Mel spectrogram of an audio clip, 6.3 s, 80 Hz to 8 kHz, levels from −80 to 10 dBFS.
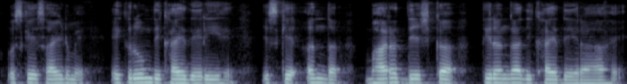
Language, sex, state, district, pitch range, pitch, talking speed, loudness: Hindi, male, Bihar, East Champaran, 125-140 Hz, 135 Hz, 180 wpm, -18 LUFS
